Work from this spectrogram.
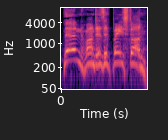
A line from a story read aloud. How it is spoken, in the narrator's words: He shouted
